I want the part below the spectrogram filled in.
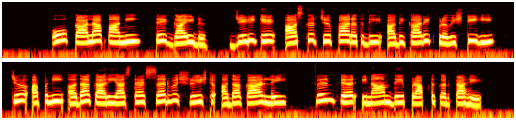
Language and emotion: Dogri, neutral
